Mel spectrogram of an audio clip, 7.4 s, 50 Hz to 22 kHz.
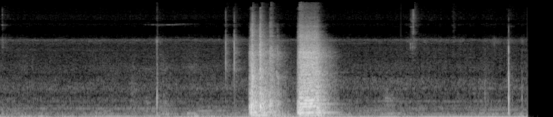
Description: A tutorial on replacing a worn gear cog from a left hand, sliding door central locking unit in a 2010 Volkswagen Caddy. Which was causing a jamming buzzing sound upon unlocking.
